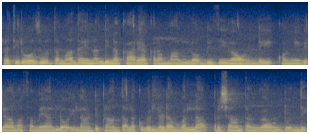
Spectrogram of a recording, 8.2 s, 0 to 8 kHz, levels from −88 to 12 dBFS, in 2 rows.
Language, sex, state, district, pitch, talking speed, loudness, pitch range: Telugu, female, Telangana, Nalgonda, 195 Hz, 110 wpm, -15 LUFS, 190-200 Hz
